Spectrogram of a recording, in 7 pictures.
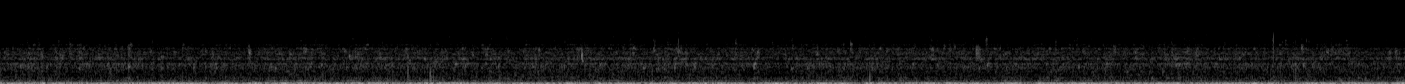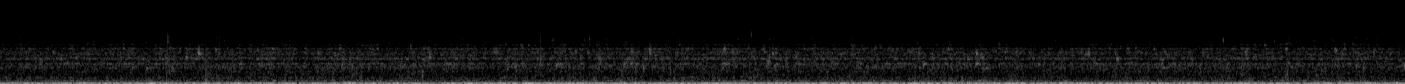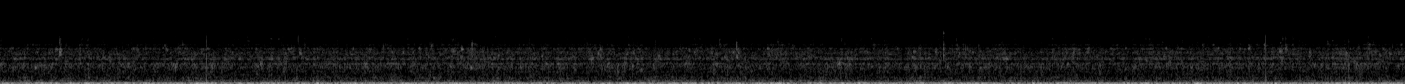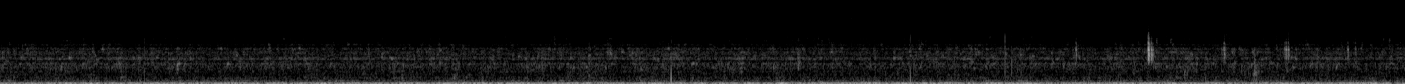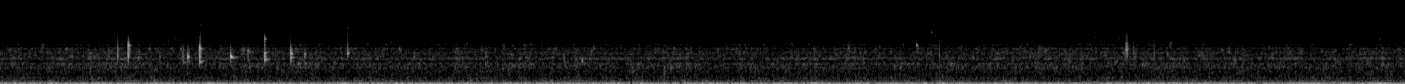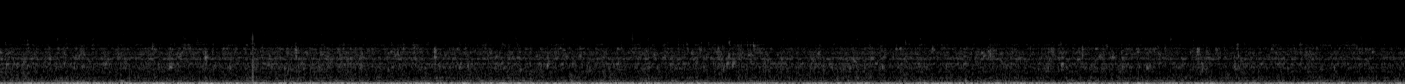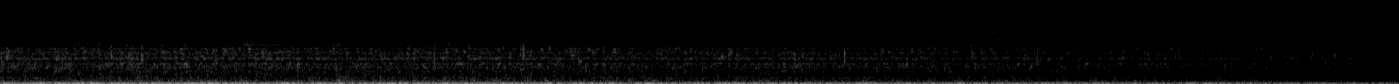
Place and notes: Vyzuonos, Lithuania, at the river and under the river
little waterfall at the river and the second part of recording is underwater recording of the same place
